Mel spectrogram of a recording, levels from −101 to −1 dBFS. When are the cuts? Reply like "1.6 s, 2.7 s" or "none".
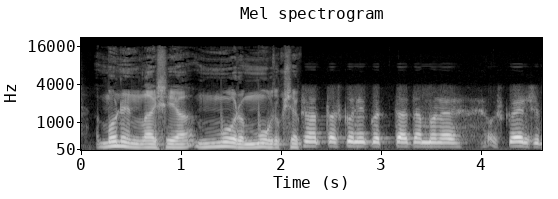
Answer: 2.2 s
